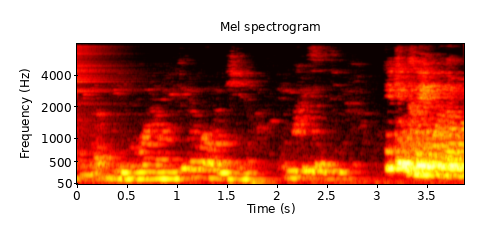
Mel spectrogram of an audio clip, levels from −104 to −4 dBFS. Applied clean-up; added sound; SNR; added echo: classical method WPE with log-MMSE.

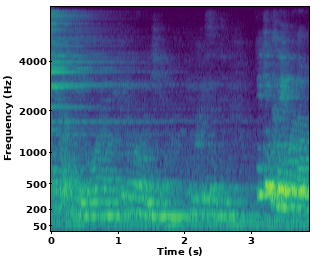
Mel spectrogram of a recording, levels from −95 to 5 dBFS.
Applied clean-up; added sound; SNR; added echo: none; Crash cymbal; 19 dB; reverberation time 1.3 s.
